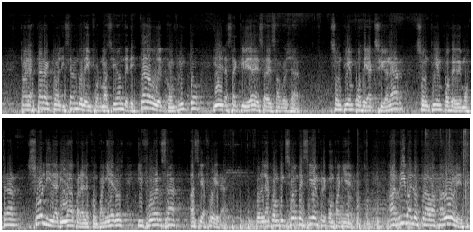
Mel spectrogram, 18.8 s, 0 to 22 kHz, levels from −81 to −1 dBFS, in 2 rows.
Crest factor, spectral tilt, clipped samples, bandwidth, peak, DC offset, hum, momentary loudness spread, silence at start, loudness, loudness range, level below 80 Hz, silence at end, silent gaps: 8 dB; -8.5 dB/octave; under 0.1%; 14 kHz; -6 dBFS; under 0.1%; none; 6 LU; 0 s; -16 LUFS; 2 LU; -34 dBFS; 0 s; none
